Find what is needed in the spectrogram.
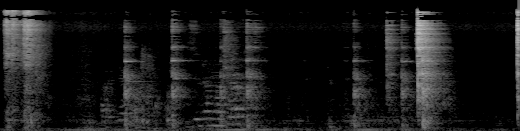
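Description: Dishes and cutlery knocking and clinking in an irregular string of short strikes, some ringing briefly, with one louder clatter a little after five seconds in.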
